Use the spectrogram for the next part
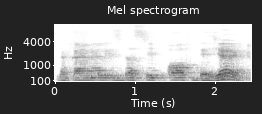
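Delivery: "The camel is the ship of desert" read very slowly, falling on desert; slow repeat. Shown as a demonstration. Teacher repeating the homework sentence slowly for students. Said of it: "हमने आपको एक sentence दिया है".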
